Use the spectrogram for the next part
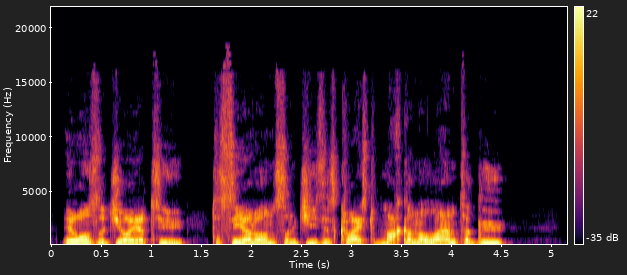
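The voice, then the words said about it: Broad Scottish accent. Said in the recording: “someone with a very broad Scottish accent singing it”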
